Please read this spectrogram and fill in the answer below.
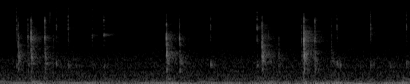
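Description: Computer keyboard keys and mouse buttons clicking at an irregular pace, about a dozen separate clicks, over a faint steady low hum.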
